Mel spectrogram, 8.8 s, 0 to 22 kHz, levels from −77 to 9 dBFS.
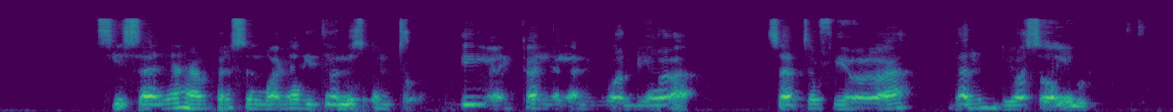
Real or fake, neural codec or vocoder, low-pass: fake; codec, 24 kHz, 1.5 kbps, HILCodec; 10.8 kHz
